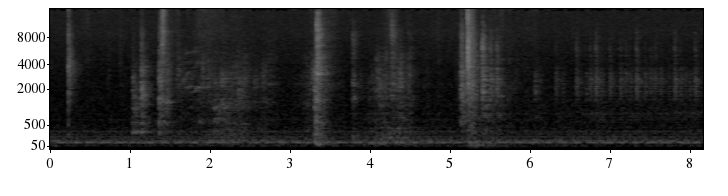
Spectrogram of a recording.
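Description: A steady low hum with a few short knocks or clunks over it, the loudest about three seconds in and another about five seconds in.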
